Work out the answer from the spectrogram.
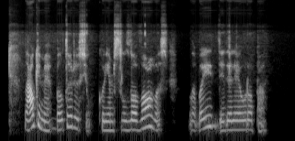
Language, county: Lithuanian, Alytus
